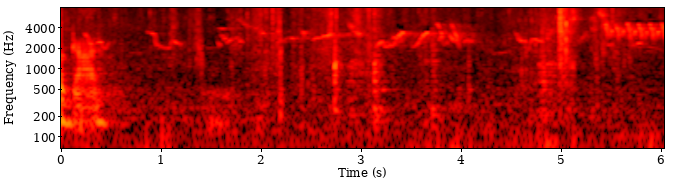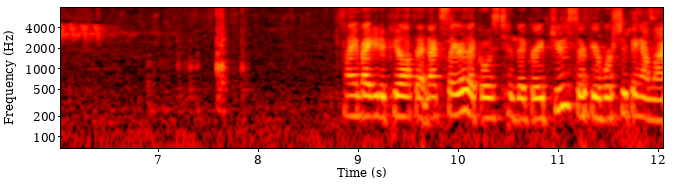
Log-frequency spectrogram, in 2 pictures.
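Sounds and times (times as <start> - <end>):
songbirds chirping: 0.0 - 12.0
faint clicks and rustles: 0.5 - 9.1
bird trill: 0.9 - 6.9.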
